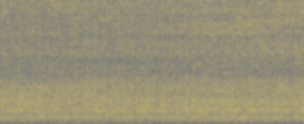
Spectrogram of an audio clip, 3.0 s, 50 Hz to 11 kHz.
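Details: VW Jetta 2.0 TDI diesel, codes P011700 and P218400, warm idle with AC off, check engine light on: steady even rushing roar of cooling fans at full speed, never cycling off; fans run constantly.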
